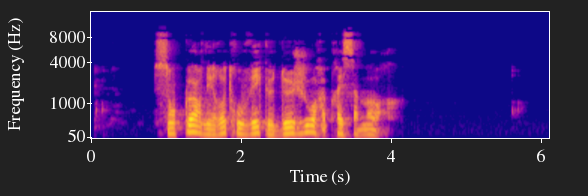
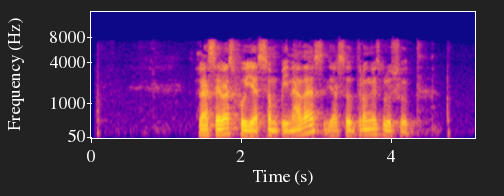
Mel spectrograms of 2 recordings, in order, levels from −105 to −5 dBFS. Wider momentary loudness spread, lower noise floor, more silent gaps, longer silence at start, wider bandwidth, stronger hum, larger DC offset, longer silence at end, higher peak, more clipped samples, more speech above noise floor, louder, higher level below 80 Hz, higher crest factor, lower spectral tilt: first, 13 LU vs 8 LU; first, under -90 dBFS vs -67 dBFS; neither; second, 0.85 s vs 1.45 s; first, 9.6 kHz vs 7.8 kHz; neither; neither; first, 2.15 s vs 0.9 s; about the same, -2 dBFS vs -2 dBFS; neither; first, over 68 dB vs 49 dB; second, -22 LUFS vs -18 LUFS; second, -60 dBFS vs -54 dBFS; about the same, 22 dB vs 18 dB; about the same, -5.5 dB/octave vs -5 dB/octave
